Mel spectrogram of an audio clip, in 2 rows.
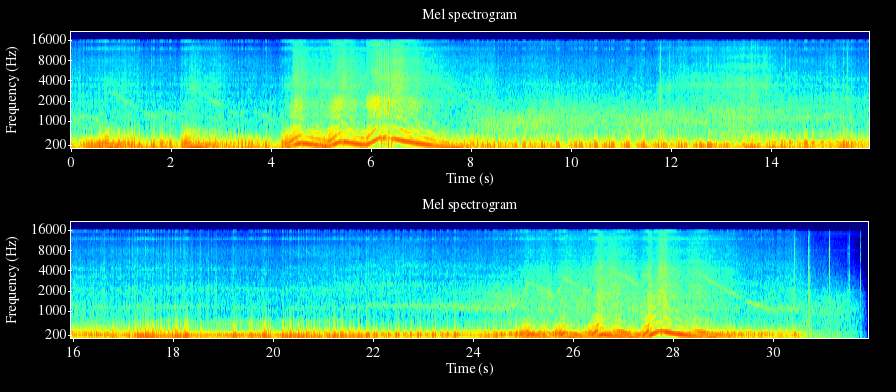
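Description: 2002 Honda Hornet 600's inline-four engine, breathing through a Danmoto GP Carbon aftermarket exhaust, idling and being blipped. A quick run of revs, each rising and falling straight back, comes in the first seven seconds or so. A long steady idle follows, then another run of short revs near the end.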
